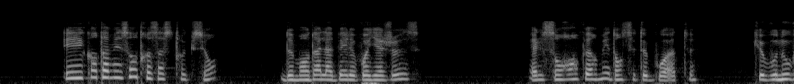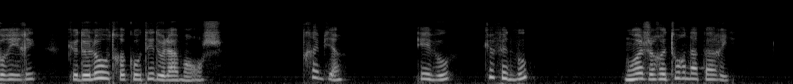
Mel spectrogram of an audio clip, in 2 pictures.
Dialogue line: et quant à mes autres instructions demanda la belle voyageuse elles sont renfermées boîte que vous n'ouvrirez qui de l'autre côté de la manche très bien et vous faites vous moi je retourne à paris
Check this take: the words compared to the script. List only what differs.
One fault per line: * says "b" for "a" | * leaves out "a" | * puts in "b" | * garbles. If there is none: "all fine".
* puts in "dans cette"
* says "que" for "qui"
* puts in "que"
